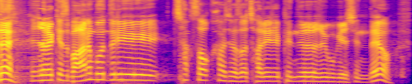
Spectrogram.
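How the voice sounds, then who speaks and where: There is a quiet background. Against it, a man talks with lively intonation. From South Korea. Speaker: announcer, event emcee. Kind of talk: ceremony hosting. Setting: conference hall with audience. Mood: polite, formal, welcoming. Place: hall. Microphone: handheld.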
